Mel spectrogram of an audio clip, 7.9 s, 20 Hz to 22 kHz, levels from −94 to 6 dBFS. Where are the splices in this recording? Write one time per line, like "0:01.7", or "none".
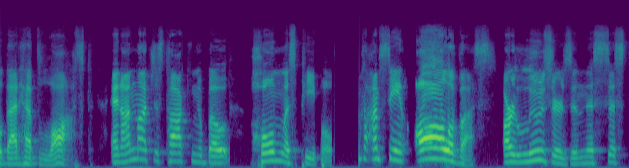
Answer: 0:02.9
0:04.2
0:06.1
